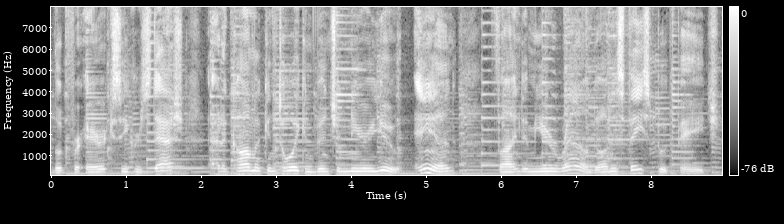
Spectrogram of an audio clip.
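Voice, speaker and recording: A man doing Sloppy Joe, a slow laid-back pitchman. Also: close to an everyday voice. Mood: hustling. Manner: laid-back, slangy huckster. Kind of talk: radio-style ad read. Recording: ad read over guitar music. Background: guitar music.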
